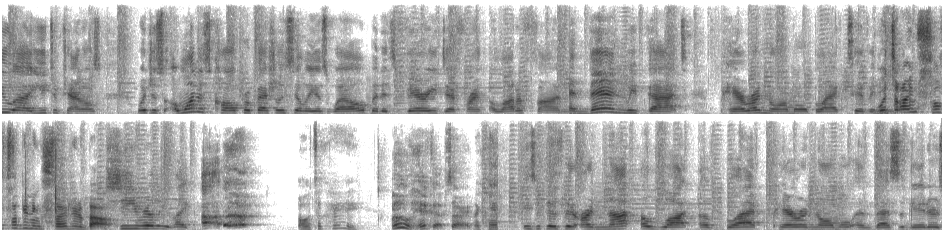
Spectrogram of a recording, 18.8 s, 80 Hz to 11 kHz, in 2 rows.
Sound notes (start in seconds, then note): 11.4 hiccups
